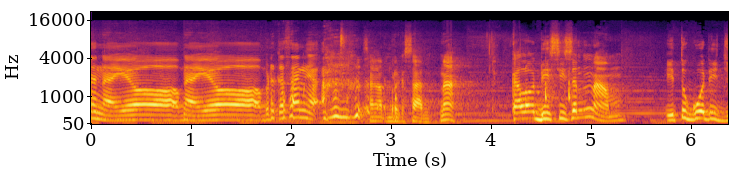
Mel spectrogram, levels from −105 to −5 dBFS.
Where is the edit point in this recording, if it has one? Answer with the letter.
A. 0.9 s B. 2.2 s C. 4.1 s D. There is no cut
D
